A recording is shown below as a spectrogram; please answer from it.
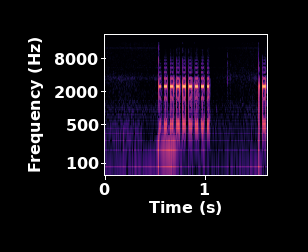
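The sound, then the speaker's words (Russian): A telephone rings with an incoming call in two bursts of rapid, trilling rings, the second cut off at the end. The rings are loud and clear, with no talk over them. “Да, звонок в эфире, слушаем.”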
